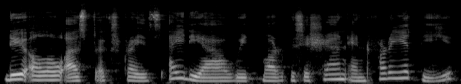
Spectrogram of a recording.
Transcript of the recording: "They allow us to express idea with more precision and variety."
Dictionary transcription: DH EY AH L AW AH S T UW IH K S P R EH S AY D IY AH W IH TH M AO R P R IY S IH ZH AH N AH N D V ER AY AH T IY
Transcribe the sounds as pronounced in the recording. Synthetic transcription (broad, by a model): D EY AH L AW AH S T UW IH K S P R EH S AY D IY AH W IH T M AO R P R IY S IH SH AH N AH N D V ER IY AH T IY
